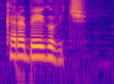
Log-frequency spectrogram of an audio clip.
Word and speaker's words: Karabegovic: Karabegovic.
